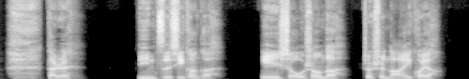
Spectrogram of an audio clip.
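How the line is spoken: Smiling. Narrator (Chinese): 空空一笑说

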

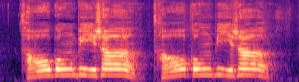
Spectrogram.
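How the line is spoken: Crowd chanting in unison. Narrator (Chinese): 千百齐民同声喊叫

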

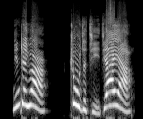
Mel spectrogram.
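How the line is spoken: Loud shout. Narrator (Chinese): 宋妈大声的喊

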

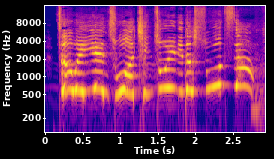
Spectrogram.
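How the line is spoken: Shocked shout over microphone. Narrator (Chinese): 物管惊呆了，在话筒里喊

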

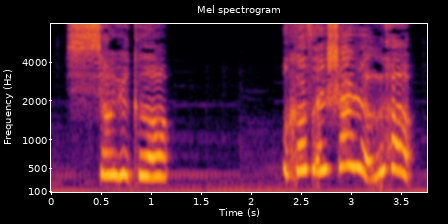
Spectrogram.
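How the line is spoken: Tearful. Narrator (Chinese): 于雨溪顿时止住了哭声 泪眼婆娑的说道

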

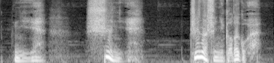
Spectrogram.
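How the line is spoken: Stunned, through gritted teeth. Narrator (Chinese): 屈尔迪愕然了，咬牙切齿的说道

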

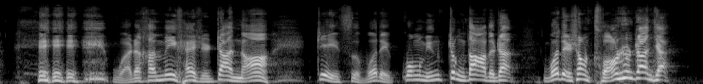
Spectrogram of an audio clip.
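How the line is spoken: Hearty laughter. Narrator (Chinese): 大笑着，爽朗的笑着说了

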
